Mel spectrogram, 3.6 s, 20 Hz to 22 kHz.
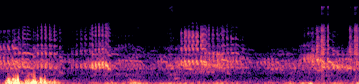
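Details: Sandhill cranes heard on their annual spring migration south of Wood River, Nebraska, in 2024. Rolling trumpeted calls rise from a more distant flock, after an opening burst of loud low thumps.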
